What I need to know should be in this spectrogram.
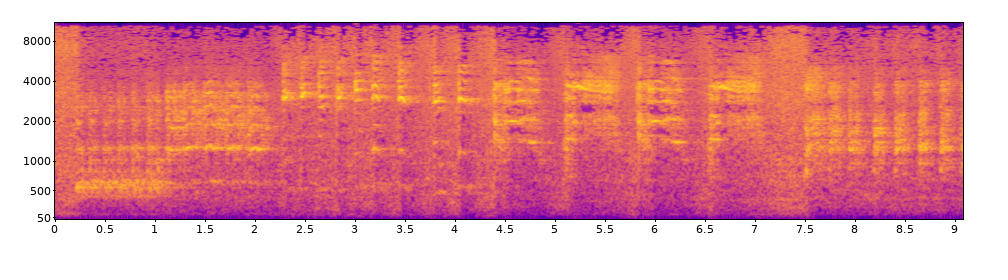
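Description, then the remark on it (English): A human voice mimics a frenzy of outraged birds, with loud, harsh squawks and shrieks tumbling over one another in rapid, uneven bursts for several seconds, without any ordinary speech. “Suddenly, the treetops explode in a frenzy of outraged birds.”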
